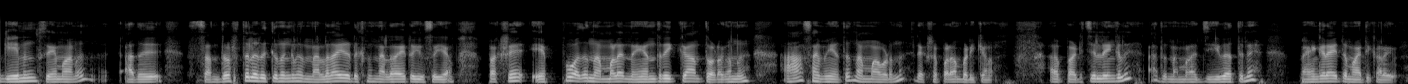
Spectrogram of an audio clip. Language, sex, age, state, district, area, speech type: Malayalam, male, 30-45, Kerala, Kasaragod, rural, spontaneous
